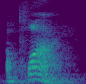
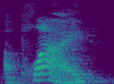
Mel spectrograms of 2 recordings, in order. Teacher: But this, you're not aptly, you're apply because it's a verb with 2 syllables. So apply, the ply is the stressed part.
